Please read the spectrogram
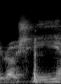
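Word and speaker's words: Roshe: It's supposed to be Roche-E, and I was calling it Roche.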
